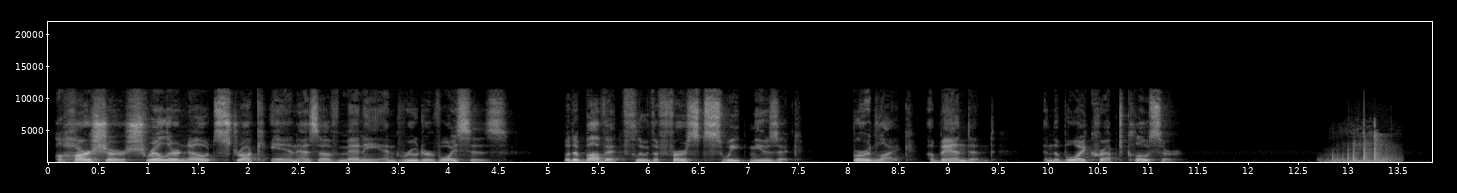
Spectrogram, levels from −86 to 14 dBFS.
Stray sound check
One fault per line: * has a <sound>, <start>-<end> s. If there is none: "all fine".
* has a squeak, 12.7-13.6 s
